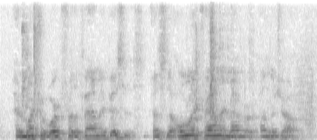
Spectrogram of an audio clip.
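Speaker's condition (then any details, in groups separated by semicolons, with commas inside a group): Tongue cancer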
